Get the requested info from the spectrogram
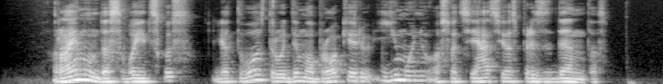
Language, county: Lithuanian, Kaunas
